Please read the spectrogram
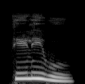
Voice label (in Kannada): "ತಳಿವು", Kannada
